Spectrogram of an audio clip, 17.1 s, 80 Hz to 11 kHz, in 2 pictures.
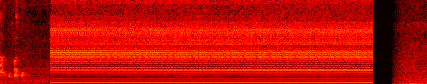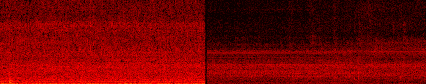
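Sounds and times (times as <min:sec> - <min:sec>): high-pitched electric buzz: 0:01.0 - 0:07.5.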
